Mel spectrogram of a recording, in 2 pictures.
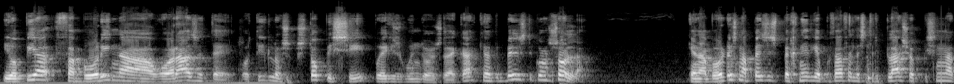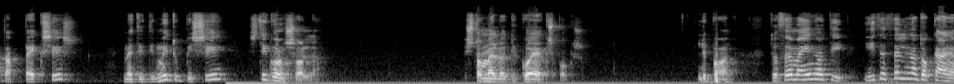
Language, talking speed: Greek, 170 wpm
